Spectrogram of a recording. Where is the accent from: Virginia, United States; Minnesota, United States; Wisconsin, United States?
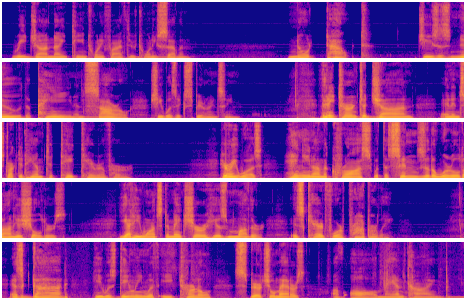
Minnesota, United States; Windom; now in Albuquerque, United States; Wyndham for a revival, my hometown that I love so much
